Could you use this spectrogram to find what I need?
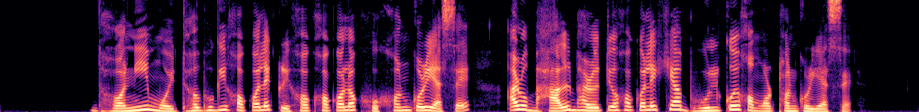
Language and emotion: Assamese, disgusted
